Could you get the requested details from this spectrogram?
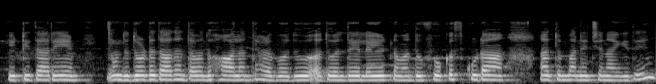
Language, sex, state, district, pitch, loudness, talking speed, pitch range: Kannada, female, Karnataka, Shimoga, 205 Hz, -15 LUFS, 145 wpm, 200-210 Hz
